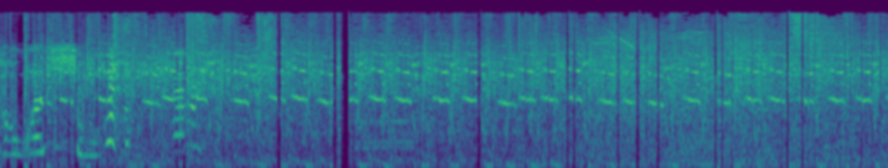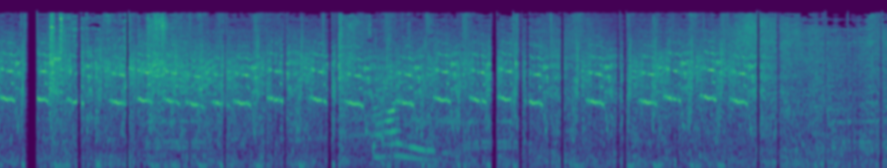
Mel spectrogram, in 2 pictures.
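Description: Laser cannons fire in rapid repeated bursts.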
